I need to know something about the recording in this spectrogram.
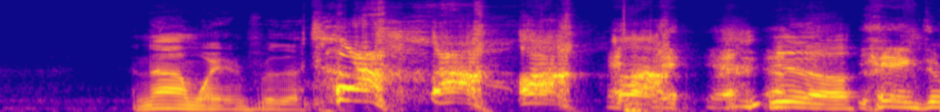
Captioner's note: laugh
